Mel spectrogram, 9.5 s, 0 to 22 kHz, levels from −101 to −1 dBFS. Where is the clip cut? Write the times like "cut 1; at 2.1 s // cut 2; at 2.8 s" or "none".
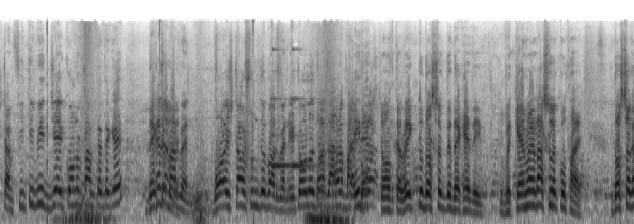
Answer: cut 1; at 5.6 s

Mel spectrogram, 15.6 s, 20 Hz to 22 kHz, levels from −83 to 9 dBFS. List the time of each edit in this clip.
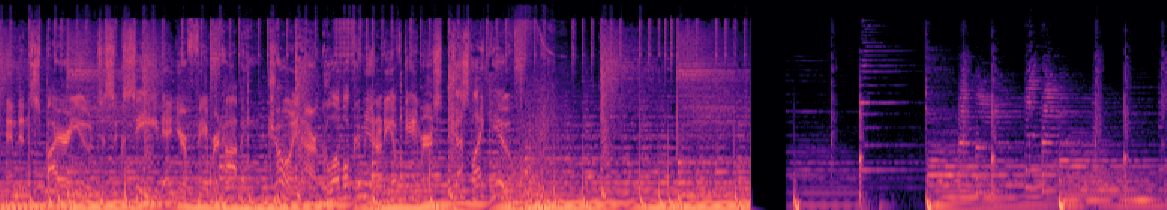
cut 1; at 10.0 s

